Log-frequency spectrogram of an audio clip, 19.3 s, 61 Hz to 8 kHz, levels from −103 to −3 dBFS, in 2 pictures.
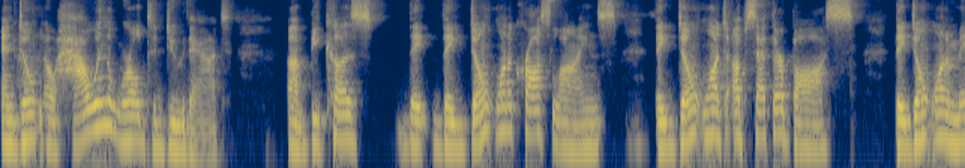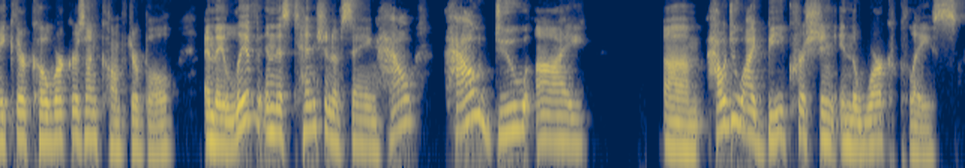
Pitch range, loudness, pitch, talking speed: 120-155 Hz, -27 LUFS, 135 Hz, 170 wpm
